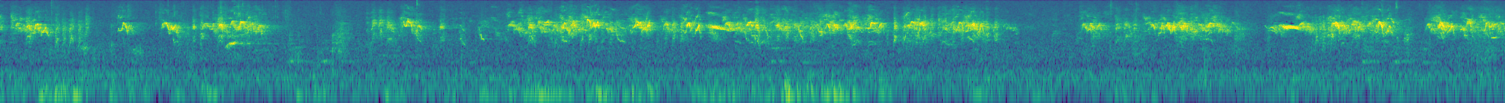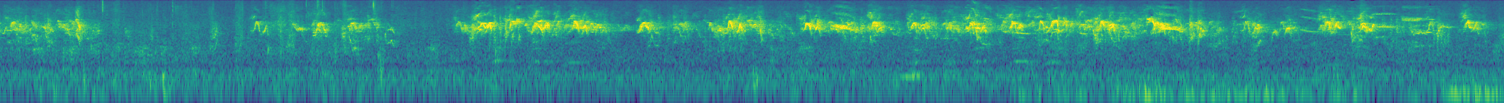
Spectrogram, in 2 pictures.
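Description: Many small birds chirping, high-pitched and busy, in stretches of a few seconds with short lulls between them.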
